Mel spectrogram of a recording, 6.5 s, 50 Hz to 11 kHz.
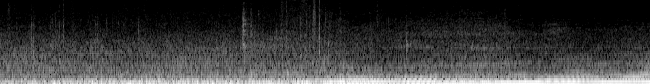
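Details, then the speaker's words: Nissan 350Z on a test drive after clearing misfire codes; the engine pulls cleanly from low revs, pitch rising steadily through the gear with even firing and no stumble; it feels strong and smooth under load, no misfire. "oh yeah feels real good now i'm really happy feels really really good now sick"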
